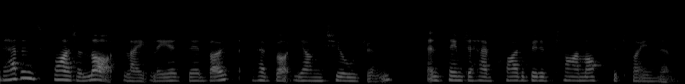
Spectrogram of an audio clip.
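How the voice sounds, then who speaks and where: Light background noise sits behind a bright, sharp tone. The pace is moderate, with ordinary pitch variation. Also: woman, fairly low pitch for a woman. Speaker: speaker. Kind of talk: scripted role-play dialogue. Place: home room. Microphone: phone near.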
